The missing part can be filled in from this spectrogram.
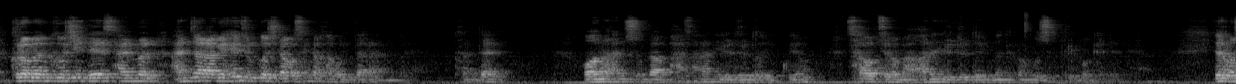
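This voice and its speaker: A man preaching a sermon as pastor, moving from quiet, low asides to loud, high, emphatic lists. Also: slight background noise. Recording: echoey hall, voice from far off.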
